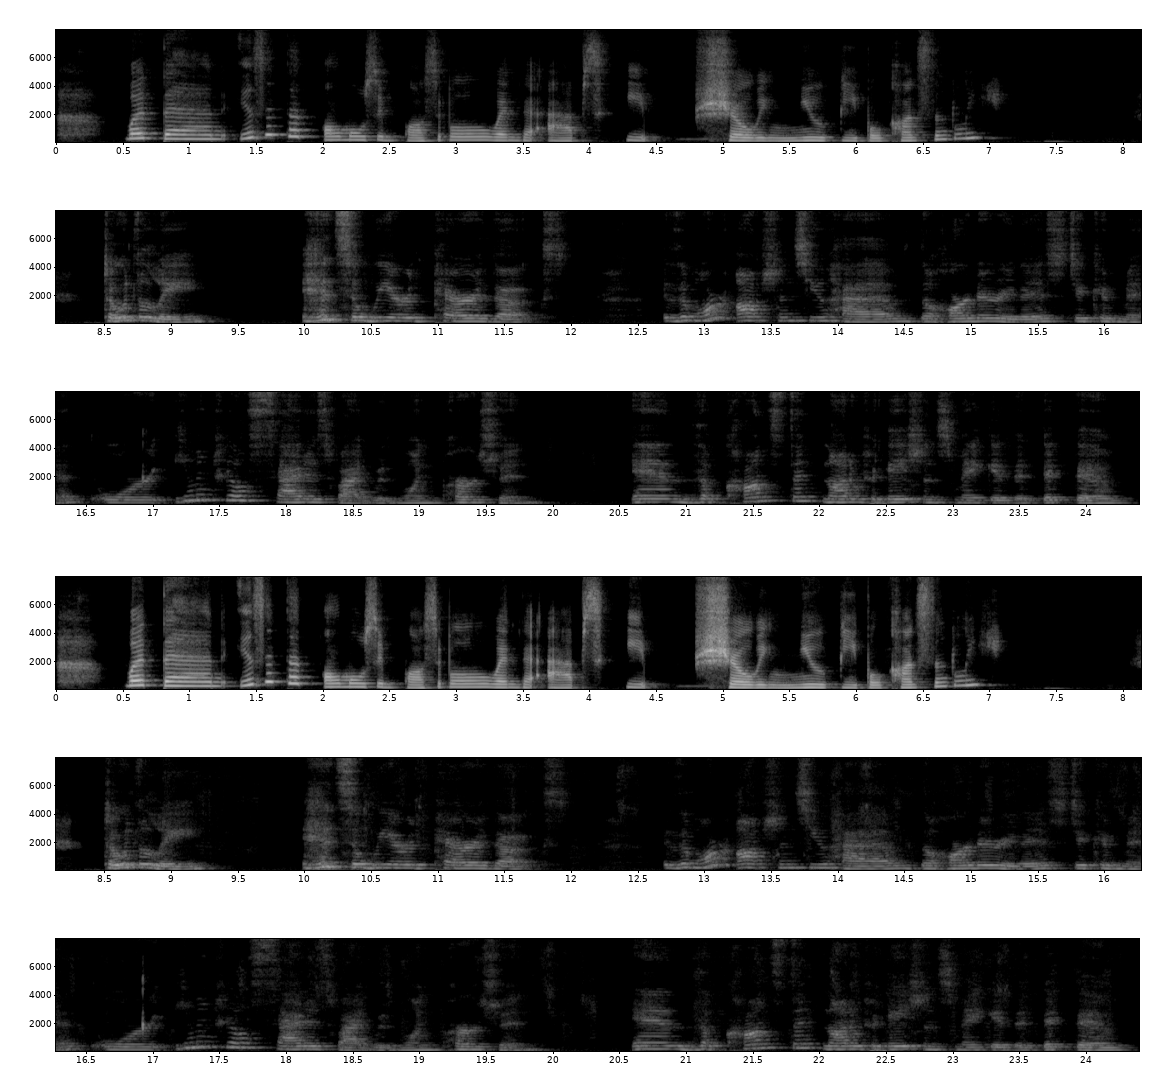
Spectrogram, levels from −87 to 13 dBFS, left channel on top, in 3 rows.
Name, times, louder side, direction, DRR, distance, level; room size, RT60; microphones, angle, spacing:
voice 1, 0.0-4.4 4.8-6.9, right 6 dB, 45° right, 0.4 m, -27 dB
voice 2, 8.5-9.2 10.0-11.9 12.7-19.9 20.6-24.2, equal, 85° left, 3.7 m, -42 dB
6.6 x 6.5 x 4.0 m
head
